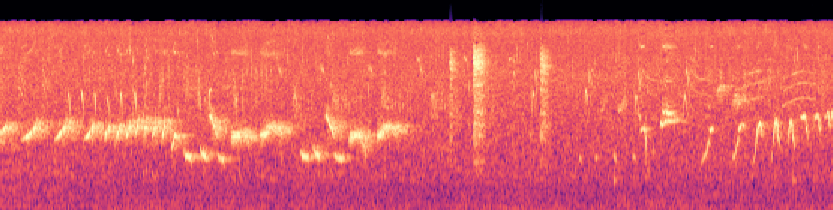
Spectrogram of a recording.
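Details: White-rumped shama full song meant for training and luring shamas, set with nature sounds and trickling water: rapid varied whistled phrases, rolling trills and sharp upward slurs, with a few harsh broadband notes midway.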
